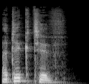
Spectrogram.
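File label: "addictive", English, British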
